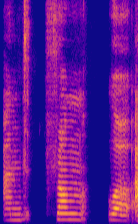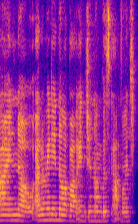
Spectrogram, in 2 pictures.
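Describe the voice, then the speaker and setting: A woman's voice: mid-range voice, flat delivery, measured pace, fairly bright tone. Slightly distant woman chatting on a podcast. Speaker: podcast co-host. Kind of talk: casual podcast chat.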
